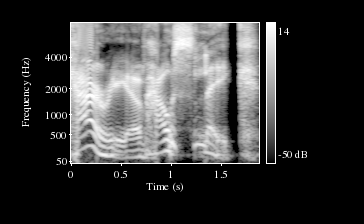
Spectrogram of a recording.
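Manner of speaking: generic evil supervillain monologue delivery. Acting out a full supervillain monologue, in a generic evil villain voice. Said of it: "I was just doing a generic evil voice".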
